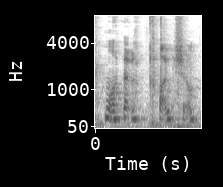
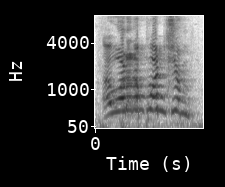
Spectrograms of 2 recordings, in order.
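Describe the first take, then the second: First: Softer, deflated muttered repeat; quiet repeat. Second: High, loud outburst about wanting to punch him; frustrated shout. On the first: Gamer repeating to chat after the outburst, quiet and amused. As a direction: take it back down, quietly. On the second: Gamer shouting to chat about an enemy, loud and high. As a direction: yell it out in frustration. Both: Real, not acted.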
